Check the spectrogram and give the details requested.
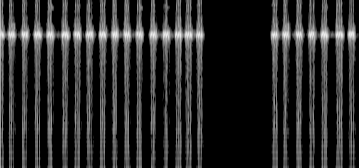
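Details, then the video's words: Cricket chirps, clearly recorded as tutor sound for white-rumped shamas, pulse shrilly about four times a second, break off for roughly a second and a half of silence, then resume at the same pace. "masteran suara jangkrik jernih!"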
